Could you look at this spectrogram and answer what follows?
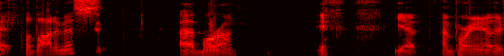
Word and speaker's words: phlebotomist: Phlebotomist.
